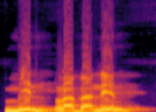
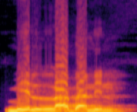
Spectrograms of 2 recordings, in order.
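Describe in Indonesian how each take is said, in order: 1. Bunyi n diucapkan terpisah sebelum l. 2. Bunyi n menyatu ke dalam l, tanpa dengung. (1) "tidak boleh" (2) "dimasukkan tanpa dengung"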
